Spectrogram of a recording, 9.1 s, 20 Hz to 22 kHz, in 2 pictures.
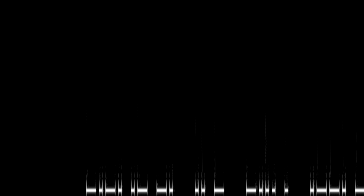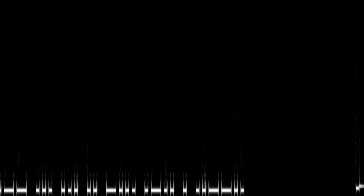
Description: Morse code, heard as a keyed tone, about 30 wpm, 700 Hz. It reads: CAN IT BE POSSIBLE?
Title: Sentences from Top 500 Words 30wpm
